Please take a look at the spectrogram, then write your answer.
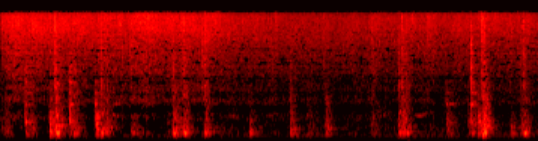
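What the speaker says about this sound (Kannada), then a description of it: "ಧನಿಯಾ ಪುಡಿ, ಖಾರದ ಪುಡಿ, ಹಳದಿ, ಸ್ವಲ್ಪ ಎಣ್ಣೆನಲ್ಲಿ ಬಾಡಿಸ್ಕೊಳ್ಳಿ." Garam masala, coriander powder, chilli powder and turmeric frying in a little oil for chicken kurma gravy, a soft sizzle broken by repeated spoon taps and scrapes against the pan, close up.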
